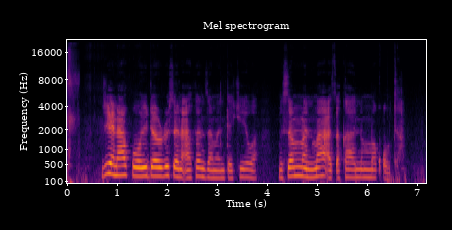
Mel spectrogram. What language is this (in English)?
Hausa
